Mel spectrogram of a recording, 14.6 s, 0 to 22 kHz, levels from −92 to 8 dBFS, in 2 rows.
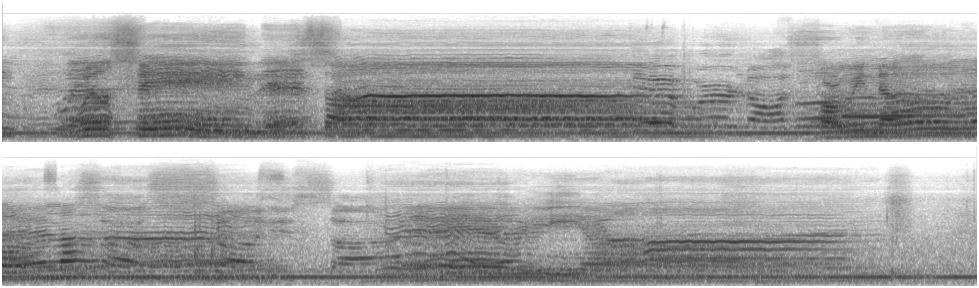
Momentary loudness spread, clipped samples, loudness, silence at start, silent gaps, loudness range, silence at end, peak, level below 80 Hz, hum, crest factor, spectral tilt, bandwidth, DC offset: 13 LU; under 0.1%; -16 LUFS; 0 s; none; 7 LU; 0 s; 0 dBFS; -54 dBFS; none; 16 dB; -4.5 dB/octave; 15.5 kHz; under 0.1%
